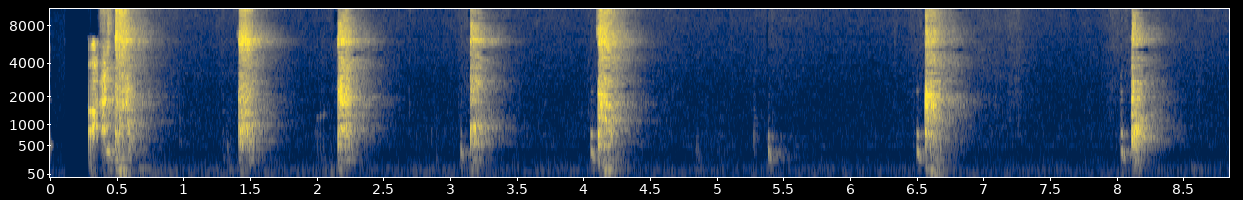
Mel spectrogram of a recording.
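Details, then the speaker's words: Rapid sneezing run: seven sharp, explosive sneezes in quick succession within about nine seconds. "I had to pull over four nice sneezes no waight 14 sneezes"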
